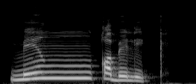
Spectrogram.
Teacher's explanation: ان انزل من قبلك النون كذلك تخفى لان الحرف التالي قاف ولكن اقصى اللسان يلامس مخرج القاف مع تفخيم الغنه لان القاف حرف مفخم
